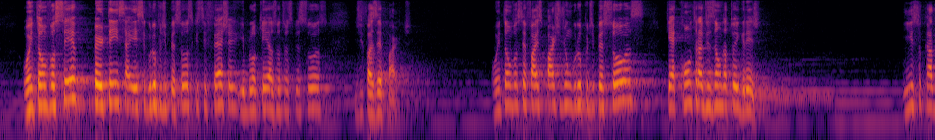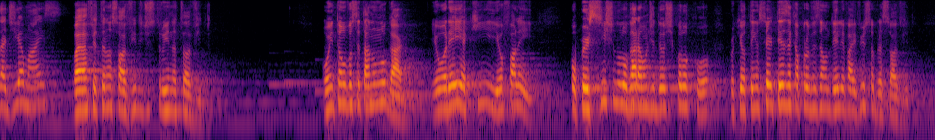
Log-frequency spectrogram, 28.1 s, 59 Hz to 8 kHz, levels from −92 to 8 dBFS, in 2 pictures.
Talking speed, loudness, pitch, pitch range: 185 wpm, -26 LUFS, 190 Hz, 165-205 Hz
